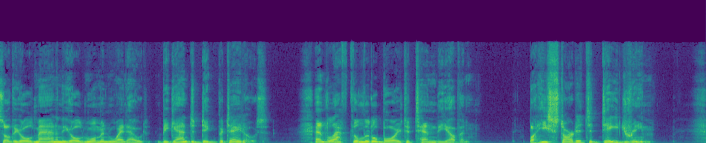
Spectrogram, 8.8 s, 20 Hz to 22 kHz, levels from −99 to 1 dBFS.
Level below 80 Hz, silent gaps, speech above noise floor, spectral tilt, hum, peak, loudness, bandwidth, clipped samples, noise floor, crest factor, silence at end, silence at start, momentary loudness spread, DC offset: -44 dBFS; none; 40 dB; -4.5 dB/octave; none; 0 dBFS; -19 LUFS; 16 kHz; under 0.1%; -59 dBFS; 20 dB; 0 s; 0 s; 9 LU; under 0.1%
